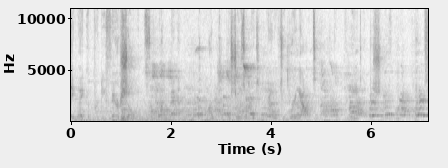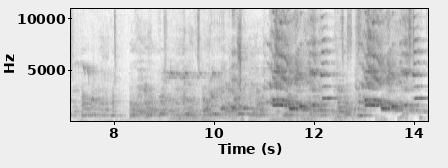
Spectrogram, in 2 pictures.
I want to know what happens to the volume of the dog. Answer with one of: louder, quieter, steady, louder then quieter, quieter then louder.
louder.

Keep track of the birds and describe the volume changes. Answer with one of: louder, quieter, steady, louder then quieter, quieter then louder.
quieter then louder.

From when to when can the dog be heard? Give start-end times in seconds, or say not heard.
1.5-13.2.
